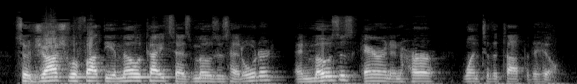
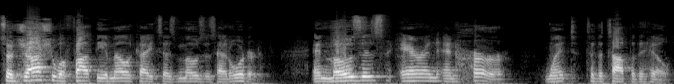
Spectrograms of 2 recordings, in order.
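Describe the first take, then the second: Both takes have the same delivery.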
